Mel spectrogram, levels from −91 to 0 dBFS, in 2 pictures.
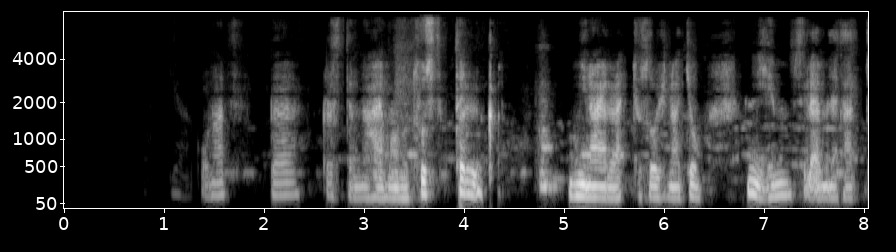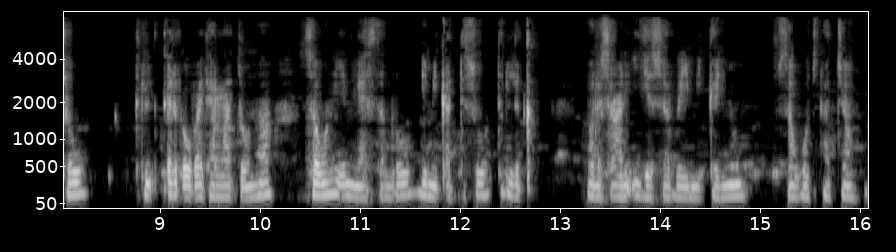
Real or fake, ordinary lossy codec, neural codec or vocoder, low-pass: real; AAC, 32 kbps; none; 7.2 kHz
